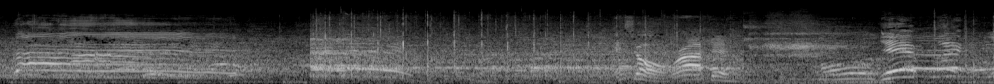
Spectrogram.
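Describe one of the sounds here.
Basketball shoes squeak on a wooden floor.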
